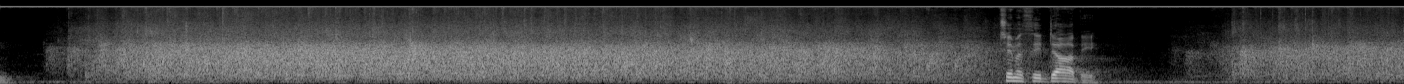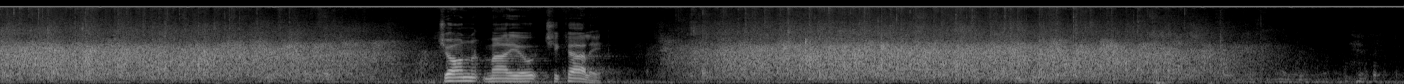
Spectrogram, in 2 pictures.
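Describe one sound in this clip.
An audience applauds in a large hall, in bursts that swell and fade.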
